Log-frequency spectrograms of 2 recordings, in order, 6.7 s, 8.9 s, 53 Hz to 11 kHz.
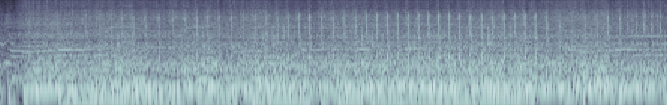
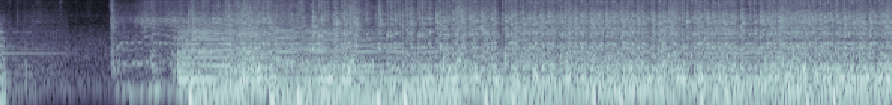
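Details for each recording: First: Wagon engine running on old gas in tank: fast, steady metallic tapping keeping time with the engine, heavy deep knock worsening; rod knock suspected, engine considered blown, unconfirmed. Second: Bruiser Wagon V8 first start after engine swap with carburetor bowl filled: brief cranking, then a steady, lumpy idle with oil pressure; engine works but sounds like it needs timing work.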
